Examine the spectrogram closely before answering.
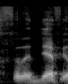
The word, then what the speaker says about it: Philadelphia: That's so crazy because like I could never hear somebody try to pronounce Philadelphia like P, P, like because we all know it's gonna be like an F sound.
